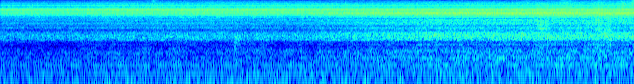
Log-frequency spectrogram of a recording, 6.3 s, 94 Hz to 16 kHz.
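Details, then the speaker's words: Crate CA series acoustic amp, gains at 0, master at 3 o'clock, reverb turned up toward noon: steady hiss that grows brighter and louder partway through; reverb return white noise. "Hopefully you can hear that white noise. Now reverb return is at 3. Now it's maxed out."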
